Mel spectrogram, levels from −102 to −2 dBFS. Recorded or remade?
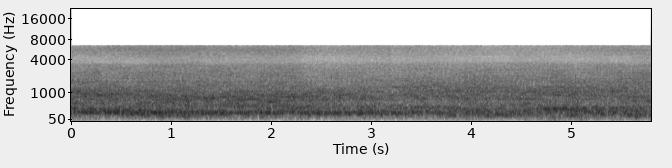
remade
